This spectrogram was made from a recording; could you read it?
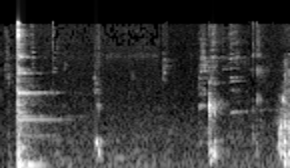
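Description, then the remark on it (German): Glasses of red wine from the Rhine clink together in a toast: one bright, ringing chime that hangs briefly, followed by a couple of softer glassy taps and sips, with no talking. “Und ich würde sagen, Prost, ne?”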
